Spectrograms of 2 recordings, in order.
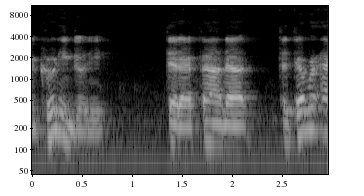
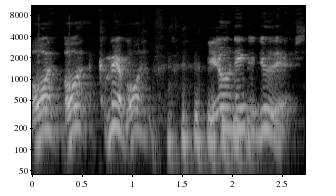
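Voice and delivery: pitched-up blustering Southern drawl; 7 semitones higher than usual. Recalling being called into the office, the speaker quotes them in a Foghorn Leghorn voice. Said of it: "like foghorn leghorn".

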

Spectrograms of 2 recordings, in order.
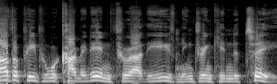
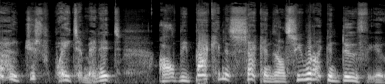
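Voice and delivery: affected, put-on posh accent; 4 semitones higher than usual. Retelling how a man answered a request, in an affected posh accent. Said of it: "he's affected a posh accent".

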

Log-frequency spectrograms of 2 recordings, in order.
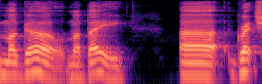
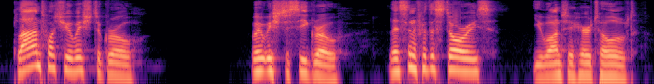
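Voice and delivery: Northern Irish accent, put on for fun. After spinning the wheel, reading the lines in a northern irish accent. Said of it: "I'm gonna go Northern Irish".

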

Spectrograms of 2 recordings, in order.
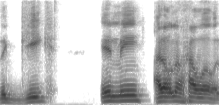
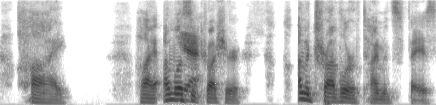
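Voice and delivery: infomercial-style sales pitch voice; 4 semitones lower than usual. Discussing how a character was written off, imitating Wesley Crusher like an infomercial. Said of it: "it almost sounds like an infomercial".

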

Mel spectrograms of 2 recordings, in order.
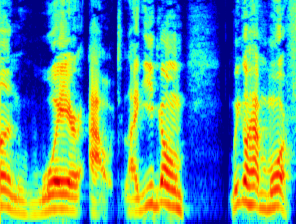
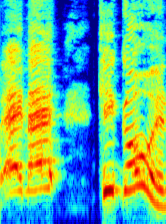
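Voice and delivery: put-on yell, much higher and louder; 13 semitones higher, 5 dB louder than usual. Coach retelling what he calls out to a kid on the court, imitating a yell. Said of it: "I'm yelling to him".

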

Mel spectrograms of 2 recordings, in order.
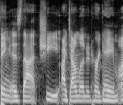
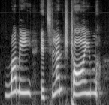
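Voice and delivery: put-on little child's British accent, higher. Imitating a young daughter who picked up Peppa Pig talk: imitating a child's little British accent. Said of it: "she has occasionally a little British accent".

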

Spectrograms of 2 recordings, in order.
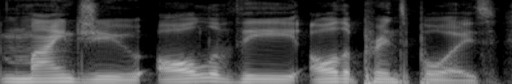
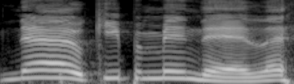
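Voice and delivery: bad fake British accent, very high, shrill and loud; 8 dB louder than usual. Imagining the mom's words to the doctor: bad British accent. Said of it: "Why does it sound Australian?".

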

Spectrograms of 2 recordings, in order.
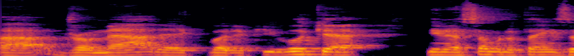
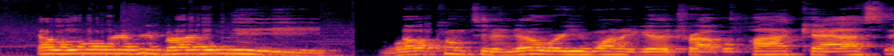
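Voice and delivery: audible excitement, excited host-style voice; 4 semitones higher than usual. Podcast host welcoming listeners at the start of the episode, sounding excited. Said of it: "sense some excitement in my voice".

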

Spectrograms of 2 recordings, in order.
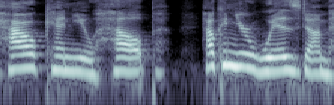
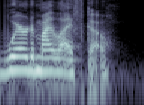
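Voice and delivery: put-on crying voice; 4 dB quieter than usual. Retelling sitting on the couch one day: retelling crying. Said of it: "sitting on my couch crying, going".

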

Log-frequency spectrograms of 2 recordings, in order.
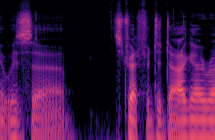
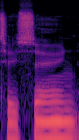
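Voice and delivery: ordinary delivery

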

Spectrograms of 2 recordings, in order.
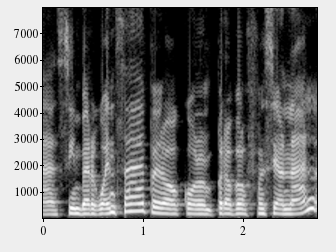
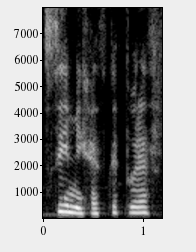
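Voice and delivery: put-on lisp, quieter and slower; 2 semitones higher, 5 dB quieter than usual. Talking about lisps, the speaker acts out their mom: imitating mom's lisp. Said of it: "My mom has the occasional lisp".

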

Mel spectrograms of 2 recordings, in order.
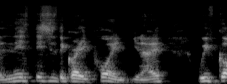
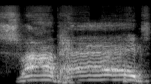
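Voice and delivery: all-out shrill scream, drawn out; 8 semitones higher, 7 dB louder than usual. Retelling the other speaker's scream from the director's box: imitating someone screaming. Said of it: "to scream at the top of your voice".

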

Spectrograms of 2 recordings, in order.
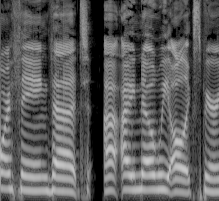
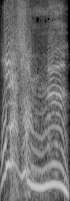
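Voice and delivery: put-on angry, hissing whisper, higher; 5 semitones higher than usual. Retelling how a parent scolded close to the ear: imitating an angry whisper-hiss. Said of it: "grab my earlobe and pull it close and just be like".

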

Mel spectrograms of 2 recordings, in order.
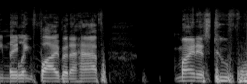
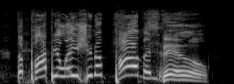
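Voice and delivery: very high sports call with big pitch swoops; 13 semitones higher than usual. Doing a hockey announcer's call for the other speaker: Rick Jeanneret voice. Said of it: "Rick Jeanneret?".

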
